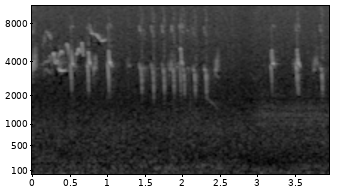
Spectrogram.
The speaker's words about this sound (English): Some other bird right above me.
